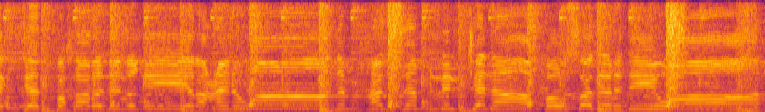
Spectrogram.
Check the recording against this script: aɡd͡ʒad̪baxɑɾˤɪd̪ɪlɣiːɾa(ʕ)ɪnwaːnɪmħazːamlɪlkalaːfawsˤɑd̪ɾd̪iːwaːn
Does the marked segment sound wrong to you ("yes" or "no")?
no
